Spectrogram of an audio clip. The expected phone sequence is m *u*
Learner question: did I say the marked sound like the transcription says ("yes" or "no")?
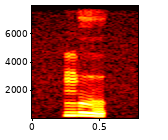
yes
